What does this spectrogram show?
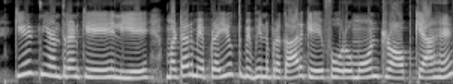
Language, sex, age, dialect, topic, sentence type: Hindi, female, 25-30, Awadhi Bundeli, agriculture, question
